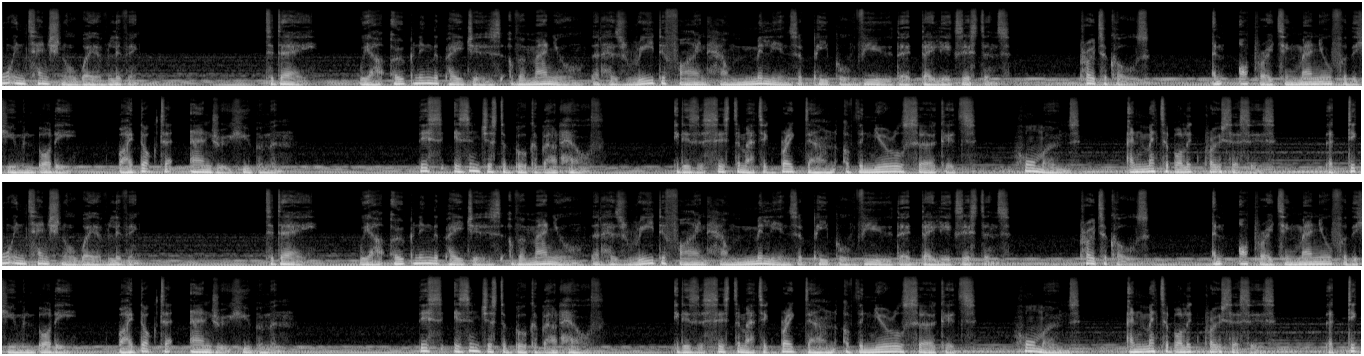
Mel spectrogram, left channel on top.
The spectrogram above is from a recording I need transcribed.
intentional way of living. Today, we are opening the pages of a manual that has redefined how millions of people view their daily existence. Protocols, an operating manual for the human body by Dr. Andrew Huberman. This isn't just a book about health. It is a systematic breakdown of the neural circuits, hormones, and metabolic processes that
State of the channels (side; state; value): both; normal; correlation 0.88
